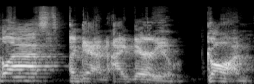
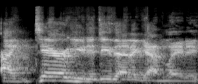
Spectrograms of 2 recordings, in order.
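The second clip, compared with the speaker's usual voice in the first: put-on evil villain voice; 3 semitones lower than usual. Doing an evil villain chair spin, addressing a lady in an evil villain voice. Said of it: "I don't want to sound like an evil villain".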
